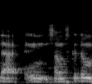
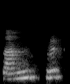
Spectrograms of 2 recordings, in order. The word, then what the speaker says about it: Sanskrit: I have heard various pronunciations, Sanskrit and Samskrit. Which one is correct? Okay, so there is also a regional influence which happens. So Sanskrit, some of the North Indian speaking people would say that.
